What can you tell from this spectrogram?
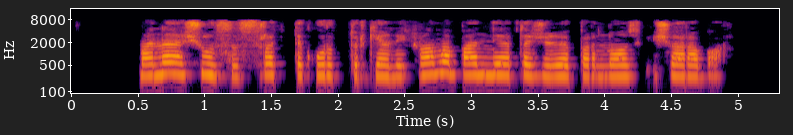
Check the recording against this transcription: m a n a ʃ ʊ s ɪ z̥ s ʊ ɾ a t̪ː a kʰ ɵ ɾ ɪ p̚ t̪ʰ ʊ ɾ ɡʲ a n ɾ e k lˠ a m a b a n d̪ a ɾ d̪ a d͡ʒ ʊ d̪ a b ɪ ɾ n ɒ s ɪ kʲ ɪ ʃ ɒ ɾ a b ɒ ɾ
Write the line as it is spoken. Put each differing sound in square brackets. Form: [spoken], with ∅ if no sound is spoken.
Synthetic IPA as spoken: m a n a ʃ ʊ s ɪ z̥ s ʊ ɾ a t̪ː a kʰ ɵ ɾ ɪ p̚ t̪ʰ ʊ ɾ ɡʲ a n ɾ e k lˠ a m a b a n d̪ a ɾ d̪ a d͡ʒ ʊ d̪ a b ɪ ɾ n ɒ [z] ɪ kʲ ɪ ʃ ɒ ɾ a b ɒ ɾ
